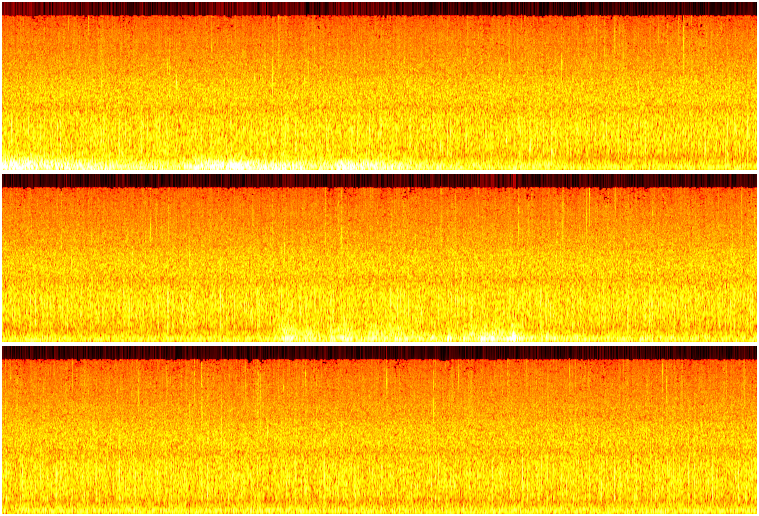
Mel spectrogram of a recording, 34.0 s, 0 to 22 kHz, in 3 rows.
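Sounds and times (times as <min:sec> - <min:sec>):
low thunder rumbles: 0:00.0 - 0:07.3, 0:15.4 - 0:19.8
heavy rain: 0:00.0 - 0:33.9.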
